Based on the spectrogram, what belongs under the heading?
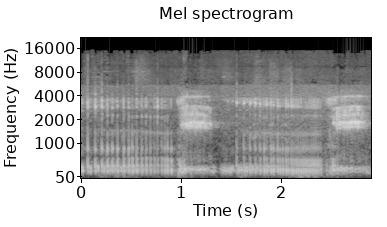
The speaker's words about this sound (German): Und normalerweise macht er so relativ hoch. Aber wenn er Bock hat, wenn er will, dann klingt das beim Koala-Bär so.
